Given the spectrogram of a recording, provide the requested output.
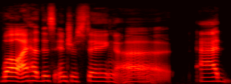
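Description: A woman's voice: mid-range voice, unhurried, creaky, a bit bright, no room sound. Female podcast host, mid-range voice, irreverent and blunt, casual comedic banter, close dry sound.

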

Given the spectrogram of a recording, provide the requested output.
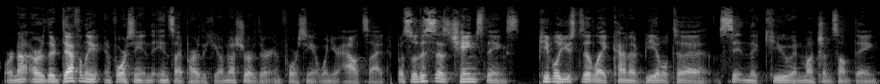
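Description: Deep-voiced man chatting casually. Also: lively intonation, rapid-fire, few pauses, slightly rough. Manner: conversational, many fillers. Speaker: podcast co-host. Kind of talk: casual chat.

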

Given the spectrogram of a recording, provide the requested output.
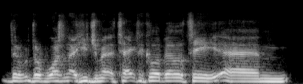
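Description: A man co-hosting a casual football chat, halting and repeating words, with dry humour. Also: on the high side, fairly even intonation, a little mellow, lo-fi sound. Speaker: podcast co-host.

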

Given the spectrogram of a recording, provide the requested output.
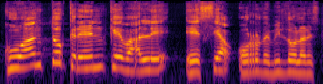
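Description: A man's voice: high-pitched, slow pace, no echo. A man, co-hosting a radio show, joking and slipping English words into his stories. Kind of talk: casual chat, storytelling.

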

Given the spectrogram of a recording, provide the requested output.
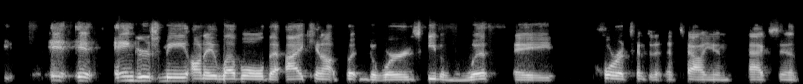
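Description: A man's voice: mid-range voice, steady tone, normal speed, dry recording. A man co-hosting a casual podcast, ranting with real passion. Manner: impassioned, ranting. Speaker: podcast co-host. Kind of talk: casual chat. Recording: slightly dull dry mic.

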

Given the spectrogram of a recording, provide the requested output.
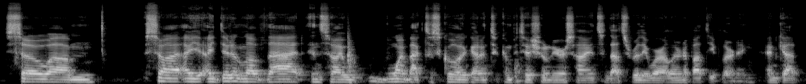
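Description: Low-voiced man from Venezuela, relaxed. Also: a little fast, a little hiss or hum. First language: Spanish. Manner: relaxed, many fillers and restarts. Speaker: guest, startup founder. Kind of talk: casual interview talk.

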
